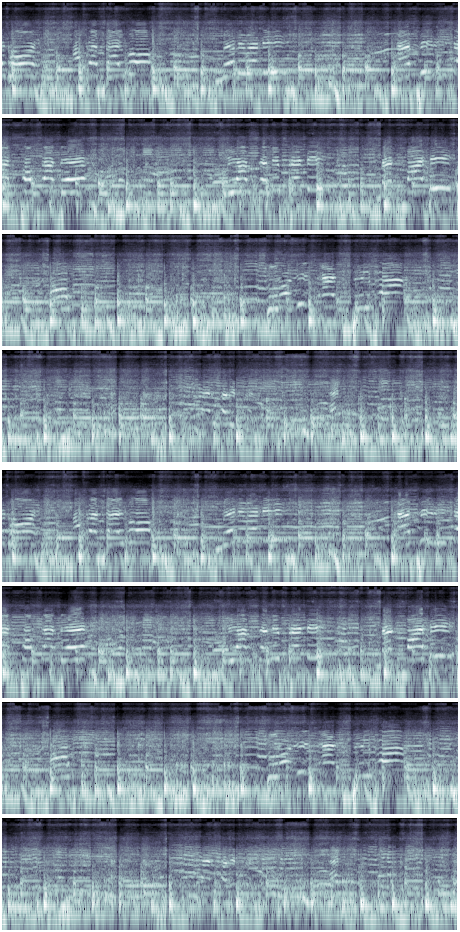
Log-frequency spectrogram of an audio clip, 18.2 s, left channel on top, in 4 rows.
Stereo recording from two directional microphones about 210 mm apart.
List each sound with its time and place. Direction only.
0.9 s music: 55° left (ahead or behind)
4.5 s music: 50° left (ahead or behind)
8.4 s music: 55° left (ahead or behind)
